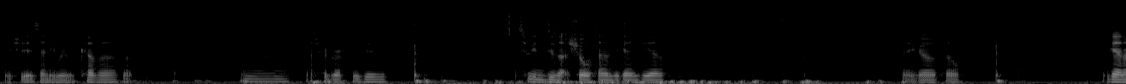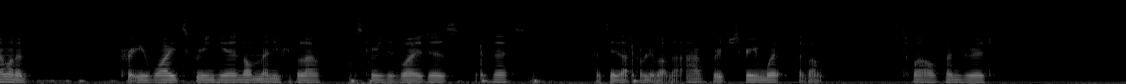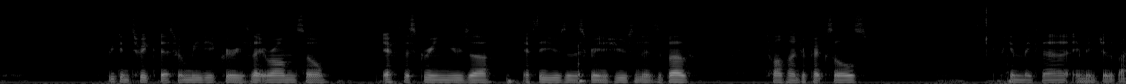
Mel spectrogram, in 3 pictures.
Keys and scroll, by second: 3.2 super+Tab, 7.1 super+r, 7.3 super+s, 7.4 super+Tab, 8.0 super+r.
